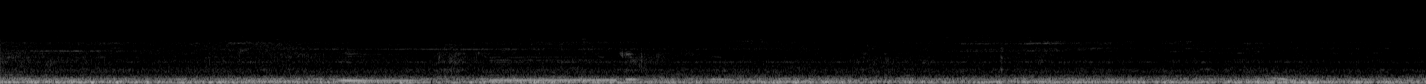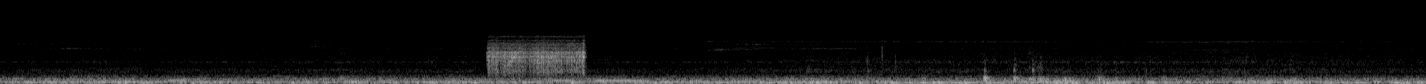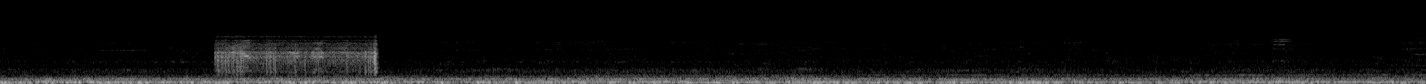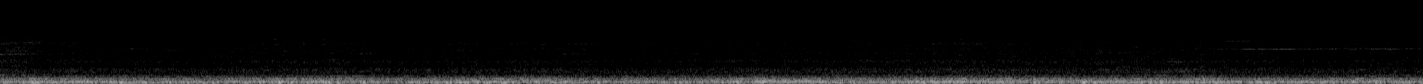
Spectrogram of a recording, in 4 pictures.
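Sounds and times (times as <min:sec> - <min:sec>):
freight train cars rumbling: 0:00.0 - 0:57.0
radio scanner static: 0:19.2 - 0:20.2, 0:30.7 - 0:32.3.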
